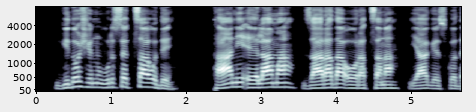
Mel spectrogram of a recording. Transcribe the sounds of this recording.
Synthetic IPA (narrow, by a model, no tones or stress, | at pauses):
ɡɪd̪ɔʃ̬ɪnwʊɾsɛt͡sːaːwɔd̪ɛ | t̪aːnɪʔeːlaːmɐzaːɾɐd̪ɐo̞ːɾɐt͡sːɐnɐjaːɡe̞ːskɔd̪ɐ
